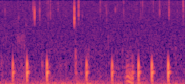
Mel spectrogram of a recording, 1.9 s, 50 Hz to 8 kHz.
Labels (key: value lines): label: biophony, knock croak
recorder: SoundTrap 300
